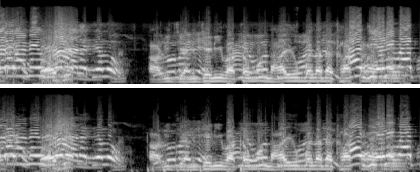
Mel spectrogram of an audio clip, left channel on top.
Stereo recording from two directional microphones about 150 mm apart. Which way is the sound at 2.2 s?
40° left (ahead or behind).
